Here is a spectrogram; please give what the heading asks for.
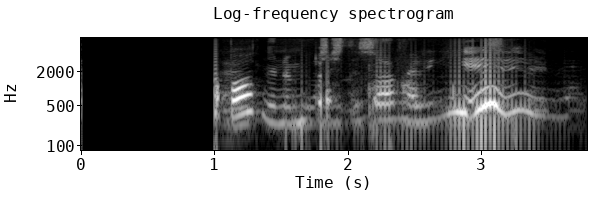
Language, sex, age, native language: Icelandic, female, 12, Icelandic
